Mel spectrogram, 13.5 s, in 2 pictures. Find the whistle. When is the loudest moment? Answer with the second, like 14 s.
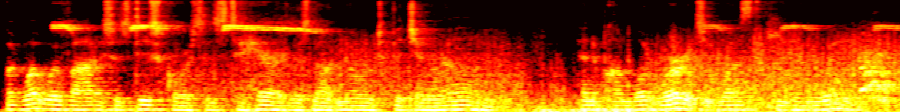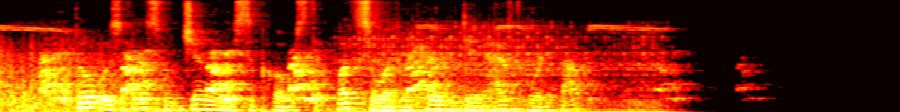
2 s.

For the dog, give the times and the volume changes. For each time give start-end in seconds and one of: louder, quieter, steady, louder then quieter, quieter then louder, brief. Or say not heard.
6.4-12.4 quieter.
